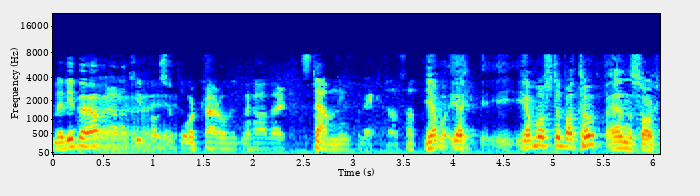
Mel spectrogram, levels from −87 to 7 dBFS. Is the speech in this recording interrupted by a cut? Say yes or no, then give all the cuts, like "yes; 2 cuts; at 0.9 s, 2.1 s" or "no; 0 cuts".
yes; 1 cut; at 2.4 s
